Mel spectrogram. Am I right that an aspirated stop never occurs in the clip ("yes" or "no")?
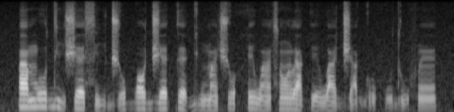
yes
